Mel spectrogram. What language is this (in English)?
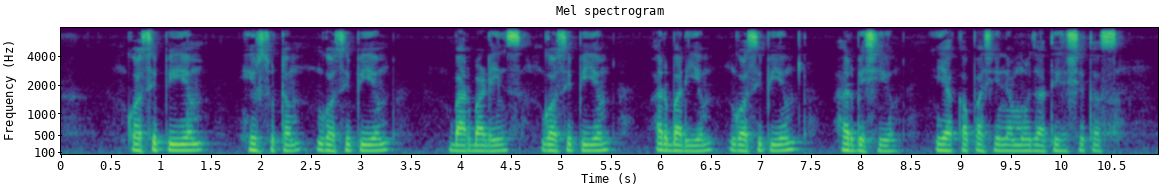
Marathi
